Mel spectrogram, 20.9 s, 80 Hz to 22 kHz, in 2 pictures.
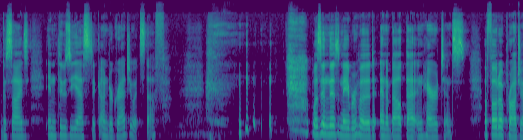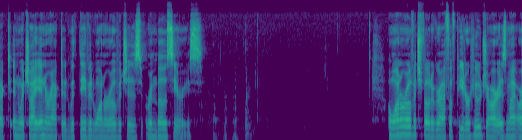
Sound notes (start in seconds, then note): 4.2 every laughing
